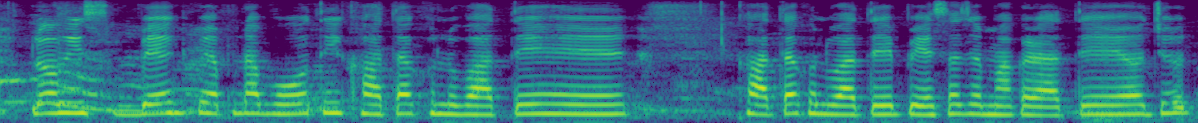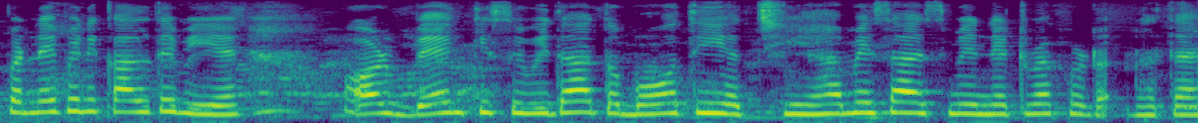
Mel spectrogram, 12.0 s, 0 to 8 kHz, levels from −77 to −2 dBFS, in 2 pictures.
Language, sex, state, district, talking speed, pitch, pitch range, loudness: Hindi, female, Bihar, Araria, 185 wpm, 235 Hz, 225-255 Hz, -13 LUFS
